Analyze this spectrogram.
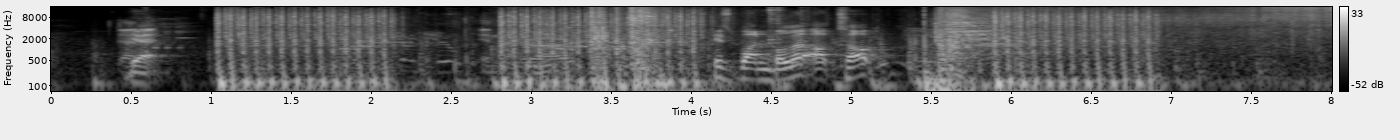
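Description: Rapid gunfire bursts loudly.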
